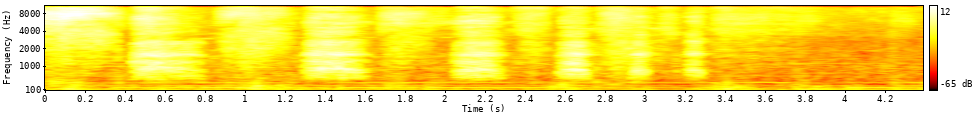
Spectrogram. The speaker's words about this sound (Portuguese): Como se você fosse mexendo alavancas no sistema nervoso, você está meio preguiçoso, aí você inspira um pouco mais rápido, dá um pouco mais de tensão na respiração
